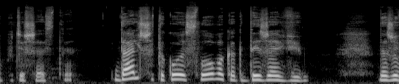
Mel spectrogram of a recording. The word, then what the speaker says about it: déjà vu: Дальше такое слово, как «déjà vu». Даже в русском языке оно есть, я думаю, многие знают, что оно значит. Американцы произносят немножечко исковерканно, они произносят «déjà vu». Не «vu», а «vous». Déjà vu.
